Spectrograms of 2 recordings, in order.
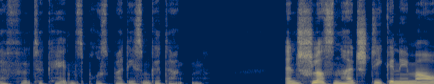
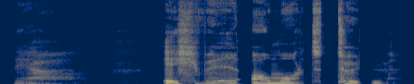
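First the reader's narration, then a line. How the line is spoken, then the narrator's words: Rough, blurted out. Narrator (German): stieß mit rauer Stimme hervor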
